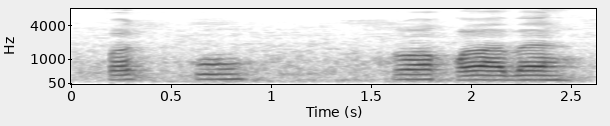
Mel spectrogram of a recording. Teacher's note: रा को पुर पढ़ेंगे, रा को मोटा पढ़ेंगे, क्योंकि रा के बर ज़बर है।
